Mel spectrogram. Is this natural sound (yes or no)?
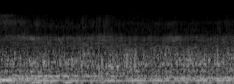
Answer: no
